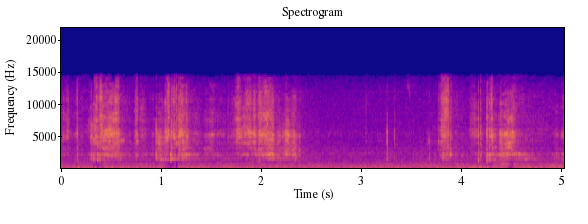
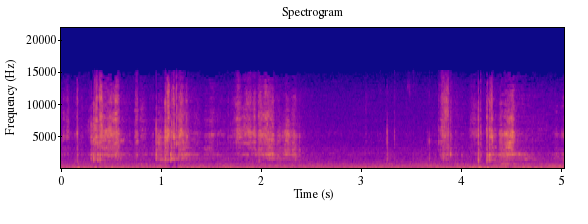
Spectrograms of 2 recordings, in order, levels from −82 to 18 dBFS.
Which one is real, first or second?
second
